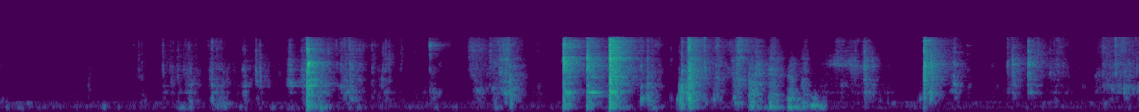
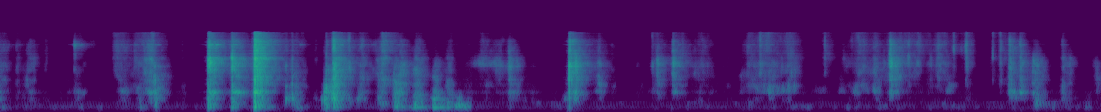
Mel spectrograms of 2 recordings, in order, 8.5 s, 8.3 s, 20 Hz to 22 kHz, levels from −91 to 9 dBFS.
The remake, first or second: second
